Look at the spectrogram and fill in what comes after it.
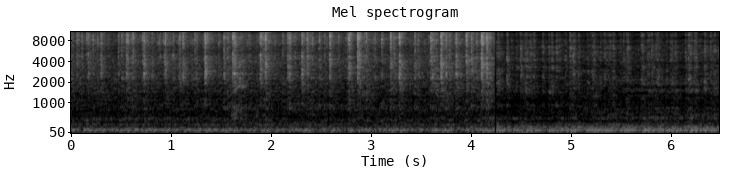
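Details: LS-swapped Camaro V8 on new 3-inch X-pipe exhaust, mufflers off; deep steady burble, even low rumble, no misses or ticks: normal idle.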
